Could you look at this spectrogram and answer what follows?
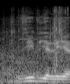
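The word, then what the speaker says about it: živjeli: What Okay, I think cheers in Croatian is zivjeli.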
